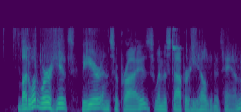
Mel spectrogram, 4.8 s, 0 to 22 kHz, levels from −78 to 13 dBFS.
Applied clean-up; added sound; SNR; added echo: neural mask model RNNoise.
